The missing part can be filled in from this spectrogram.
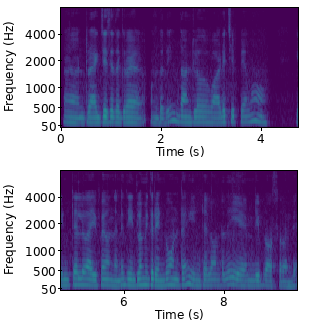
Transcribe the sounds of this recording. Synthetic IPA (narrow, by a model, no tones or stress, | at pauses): ɖɾaːɡ̚t͡ʃeːs̬eːd̪ɐɡːɐɾɐuɳʈund̪id̪aːɳʈlo̞ːʋaːɽet͡ʃipːeːmoː | iɳʈelːuɐjpʰɐjʋund̪ɐɳɖid̪iːɳʈlo̞ːmiːk̬uɾe̞ɳɖuːuɳʈaːjiiɳʈeluuɳʈund̪iemɖiːpɾaːspɐɾɐɳʈeː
